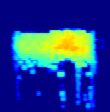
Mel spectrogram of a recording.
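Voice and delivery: unvoiced shush; a long whispered "shh"; hushing. A narrator's reading. Polly hushing Maledict as Shufti sleeps, hushing.

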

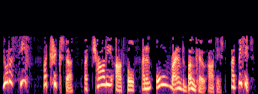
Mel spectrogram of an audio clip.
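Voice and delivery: put-on high, punchy old woman's accusation; triumphant old lady. A narrator's reading. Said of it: "went on triumphantly".

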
